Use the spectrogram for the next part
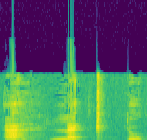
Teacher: le kaf surtout, lui avec al-hams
